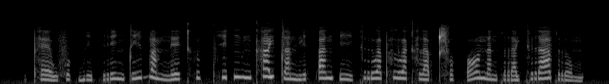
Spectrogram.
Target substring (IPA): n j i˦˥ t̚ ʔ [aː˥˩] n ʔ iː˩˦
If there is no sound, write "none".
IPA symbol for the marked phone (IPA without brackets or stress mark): a˥˩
